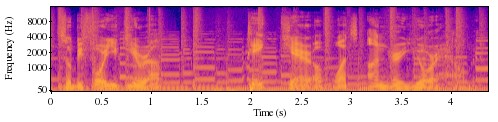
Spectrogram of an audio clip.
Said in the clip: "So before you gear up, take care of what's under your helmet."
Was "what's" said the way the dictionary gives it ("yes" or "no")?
yes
